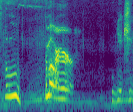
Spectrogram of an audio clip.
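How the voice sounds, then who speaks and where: Over clear background noise, a gruff, fairly high put-on character voice speaks at a fairly slow pace. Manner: threatening.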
